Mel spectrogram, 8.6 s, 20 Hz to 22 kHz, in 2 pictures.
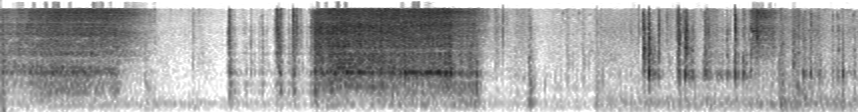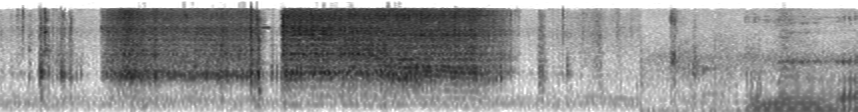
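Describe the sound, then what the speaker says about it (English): A hand ratchet loosening the upper timing cover bolts on a Toyota 3.4L engine, short bursts of rapid clicking and rasping with gaps between, close up, and a brief voice at the end. "Removing upper timing cover bolts."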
